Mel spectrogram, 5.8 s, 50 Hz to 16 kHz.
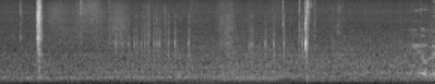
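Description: Steady low road and engine rumble inside a 2005 Lexus GS300 sedan on the move, smooth and even throughout, with a couple of faint brief clicks and no talking.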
